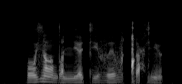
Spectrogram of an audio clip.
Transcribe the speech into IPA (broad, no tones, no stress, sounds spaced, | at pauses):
o zʲ ɔ̃ː dˤ o nʲ æ tʲ e v e v ə ǃ e ħ zʲ ə̃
